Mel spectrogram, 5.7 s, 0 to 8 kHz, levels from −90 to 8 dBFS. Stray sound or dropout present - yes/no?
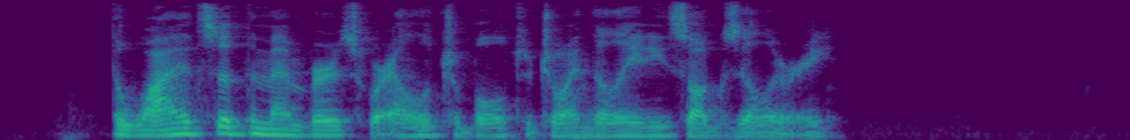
no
